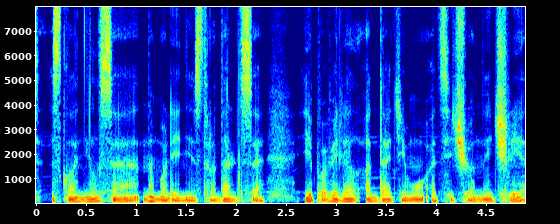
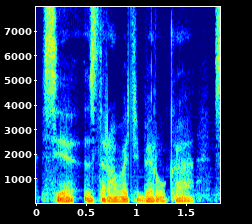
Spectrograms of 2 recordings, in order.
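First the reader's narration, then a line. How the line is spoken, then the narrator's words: Plain. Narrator (Russian): сказала она ему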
